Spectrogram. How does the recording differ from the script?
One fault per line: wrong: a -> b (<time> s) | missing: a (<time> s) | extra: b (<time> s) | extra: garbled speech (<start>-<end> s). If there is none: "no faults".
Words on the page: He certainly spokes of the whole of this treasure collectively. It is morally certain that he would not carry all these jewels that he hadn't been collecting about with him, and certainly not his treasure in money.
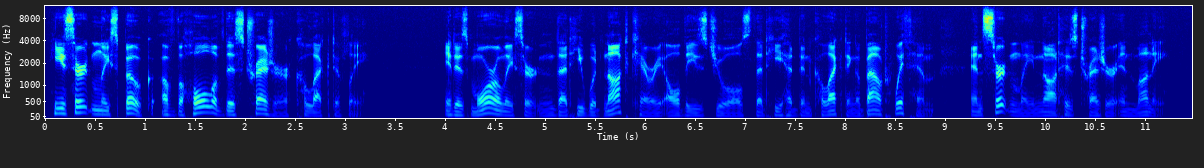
wrong: spokes -> spoke (0.7 s)
wrong: hadn't -> had (7.4 s)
